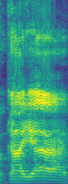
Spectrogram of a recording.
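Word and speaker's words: Gayà: Or Gaia, it should be pronounced, because the accent works over the second A, not the first A.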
